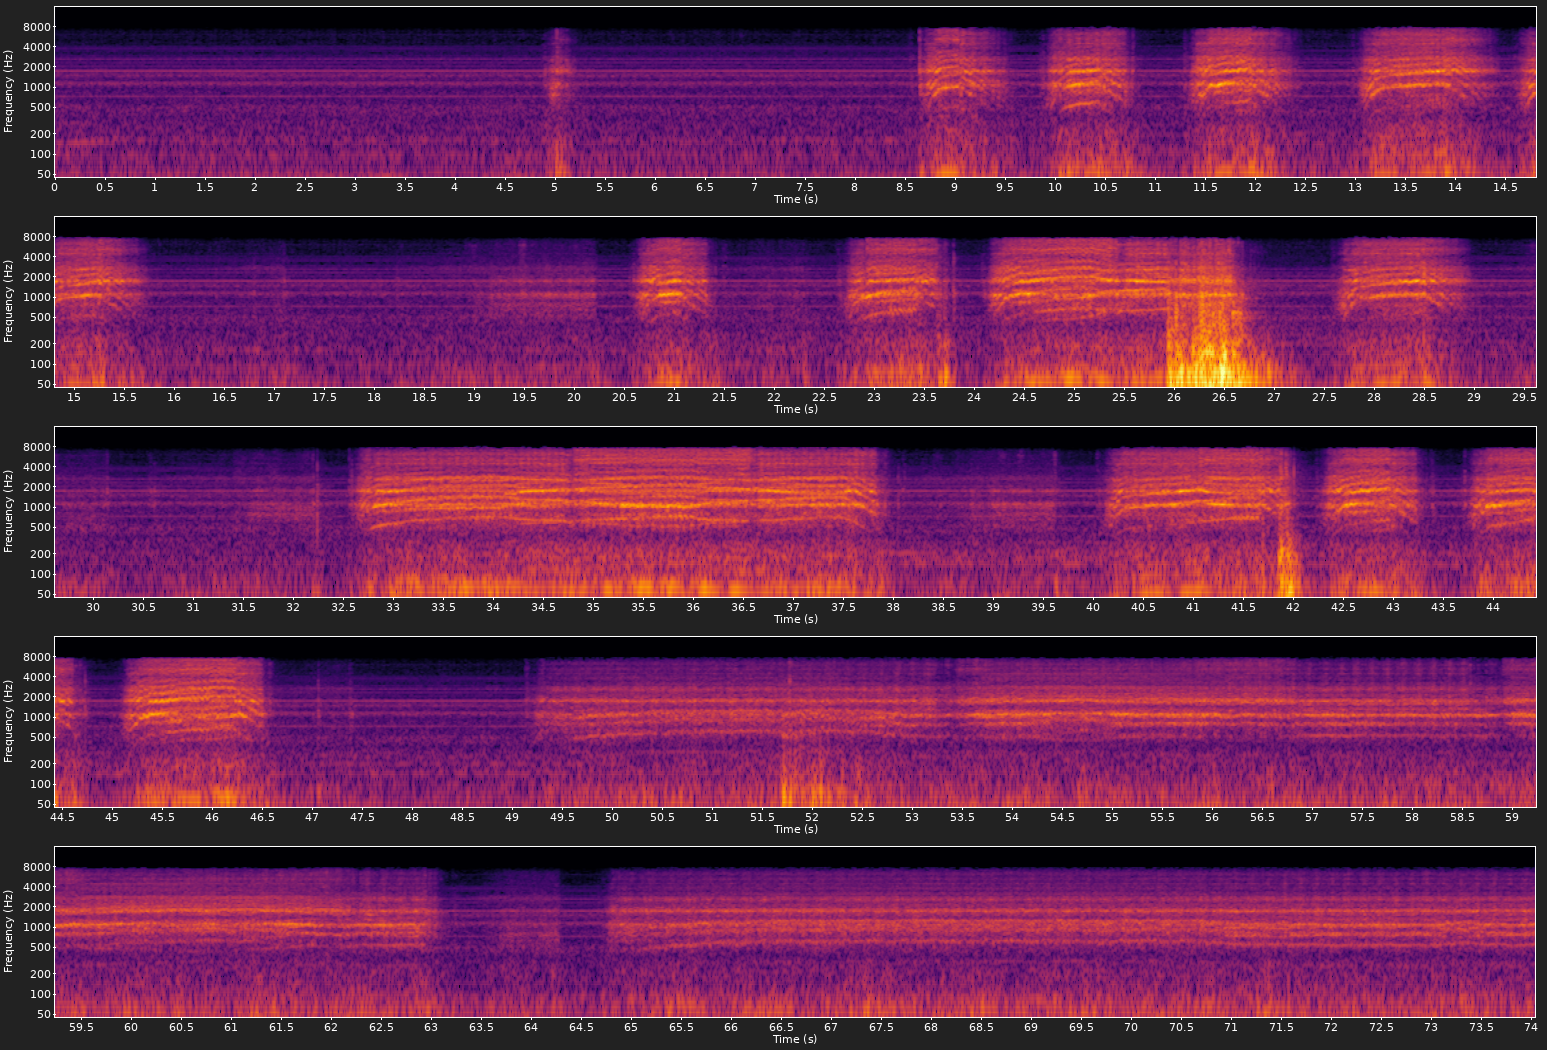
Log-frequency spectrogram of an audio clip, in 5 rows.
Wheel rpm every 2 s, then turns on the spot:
0, 0, 0, 0, 30, 50, 50, 50, 10, 10, 30, 60, 120, 70, 50, 20, 90, 160, 140, 20, 100, 50, 70, 40, 10, 60, 70, 70, 70, 70, 70, 40, 30, 70, 70, 70, 70.
18-22 26-32 38-40 42-44 46-48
